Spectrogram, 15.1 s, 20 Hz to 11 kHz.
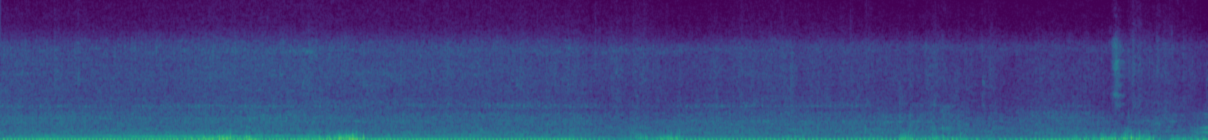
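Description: Honda Dash 110 motorcycle's single-cylinder four-stroke engine running as the bike rides along, with a steady low hum that drops back about seven seconds in as the throttle eases. A couple of dull thumps come around three and four and a half seconds in.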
